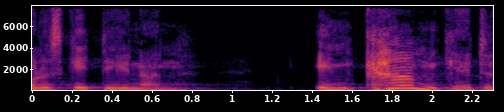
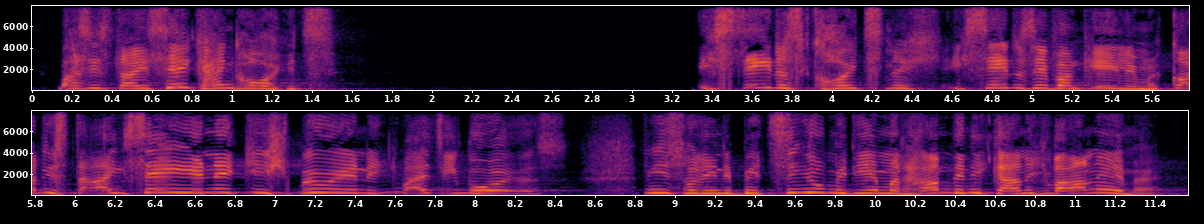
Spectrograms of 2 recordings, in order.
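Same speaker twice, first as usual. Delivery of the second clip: much higher, louder anguished cry of someone who cannot see God; desperate doubter; 9 semitones higher, 5 dB louder than usual. Acted. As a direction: plead it out like a lost believer. Voicing the doubter who sees nothing.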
